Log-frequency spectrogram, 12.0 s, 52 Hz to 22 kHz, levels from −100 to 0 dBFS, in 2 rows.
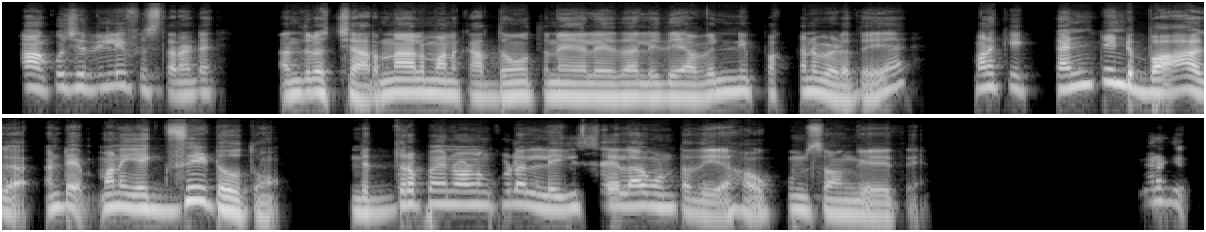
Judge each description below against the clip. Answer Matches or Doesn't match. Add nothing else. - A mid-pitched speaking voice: Matches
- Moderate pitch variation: Doesn't match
